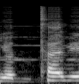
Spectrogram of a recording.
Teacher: రెండు దాలు కానీ వేరు వేరు దాలు ఒకటి ఒత్తు లేకుండా అల్ప ప్రాణము రెండవది ఒత్తుతో మహాప్రాణము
